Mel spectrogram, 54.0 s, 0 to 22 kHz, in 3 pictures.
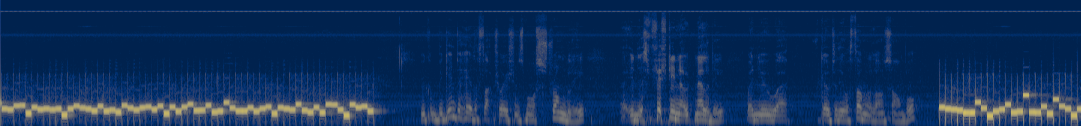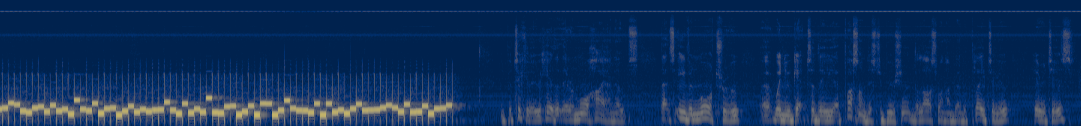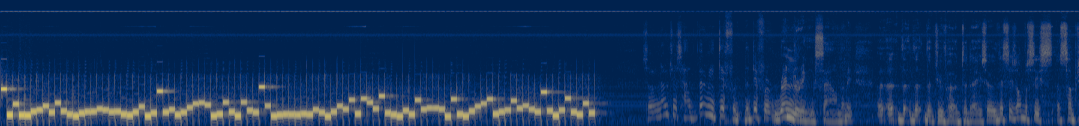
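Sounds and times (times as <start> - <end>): clicks at note changes: 0.0 - 6.4, 15.6 - 25.7, 36.0 - 46.0
sine tone melody: 0.0 - 6.4, 15.6 - 25.7, 36.0 - 46.0.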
